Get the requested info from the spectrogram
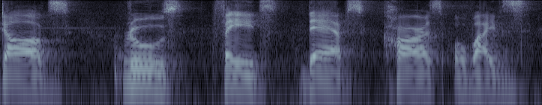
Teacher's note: So all of these are pronounced with a Z rather than an S, okay? Because the sound before the plural is a voice sound. G, L, D, B, and so on, okay? · So the plural cannot be voiceless because, or else the voicing will not match, right? So you change the S to the voice version of the S, which is a Z. So you pronounce it like dogs, rules, fades, dabs, cars, or wives.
